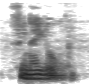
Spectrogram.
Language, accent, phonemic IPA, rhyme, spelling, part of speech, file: English, Southern England, /fɪˈneɪ.ɡəl/, -eɪɡəl, finagle, verb, LL-Q1860 (eng)-finagle.wav
- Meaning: 1. To obtain, arrange, or achieve by indirect, complicated and/or intensive efforts 2. To obtain, arrange, or achieve by deceitful methods, by trickery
